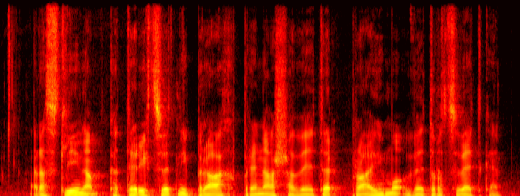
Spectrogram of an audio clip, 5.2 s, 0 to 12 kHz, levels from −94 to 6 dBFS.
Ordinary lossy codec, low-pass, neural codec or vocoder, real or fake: none; none; vocoder, 24 kHz, 100 mel bands, Vocos; fake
